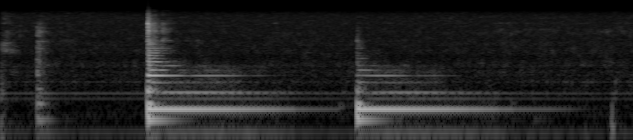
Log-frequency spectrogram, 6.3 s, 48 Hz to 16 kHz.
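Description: The same low guitar note plucked twice, about two seconds apart, each ringing out and fading away; it is the lowest note of a riff, close to 200 Hz.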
